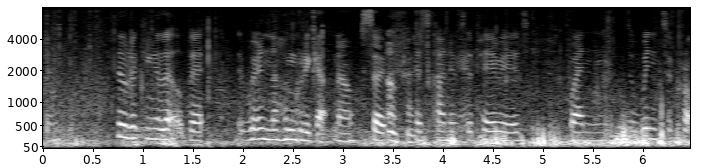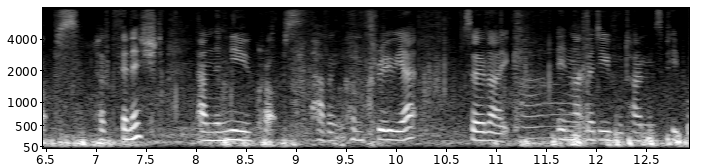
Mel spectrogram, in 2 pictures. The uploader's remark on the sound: The Grow Farm in Totteridge, London. As this was recorded live on location (on a very windy day), please note that the sound quality may dip in and out!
